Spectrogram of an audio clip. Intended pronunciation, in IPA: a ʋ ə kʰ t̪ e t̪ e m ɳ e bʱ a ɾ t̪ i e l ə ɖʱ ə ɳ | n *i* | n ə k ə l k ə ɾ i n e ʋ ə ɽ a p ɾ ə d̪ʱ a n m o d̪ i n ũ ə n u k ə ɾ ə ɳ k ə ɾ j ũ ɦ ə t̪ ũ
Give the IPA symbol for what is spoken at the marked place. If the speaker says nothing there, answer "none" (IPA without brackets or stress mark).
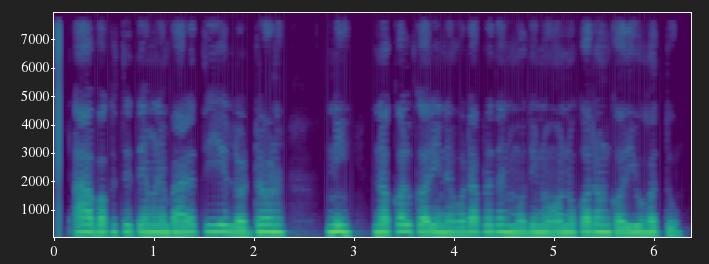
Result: i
